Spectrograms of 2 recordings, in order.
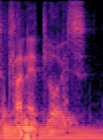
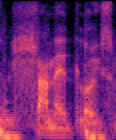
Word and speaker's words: Llanidloes: in a Welsh town that I pronounce incorrectly as Llanidloes. It's Llanidloes, mate, not Llanidloes.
